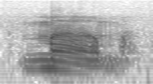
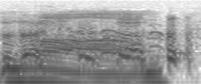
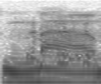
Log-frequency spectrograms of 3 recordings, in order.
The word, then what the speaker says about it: ma'am: It's not Mom, it's Ma'am. It is, I know, it's a tough one to remember, I know. Ma'am rhymes with ham.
